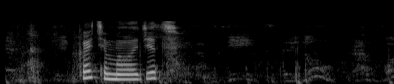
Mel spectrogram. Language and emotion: Russian, neutral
